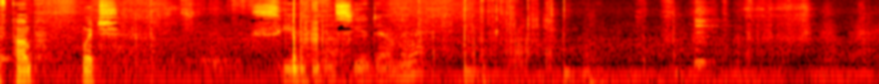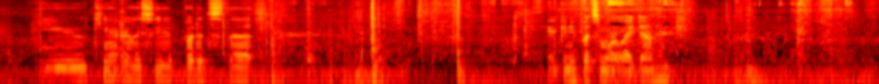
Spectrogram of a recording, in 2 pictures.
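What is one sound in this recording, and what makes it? Hands knock and rattle metal parts under a vehicle's hood.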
